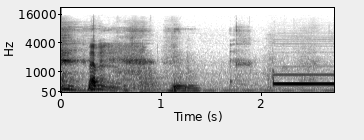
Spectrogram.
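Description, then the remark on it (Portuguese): A phone line ringing with no answer: a steady, loud electronic ring tone with two blended pitches sets in near the end and holds, following brief murmured voices and clatter. “Ele lá. não vai atender, não.”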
